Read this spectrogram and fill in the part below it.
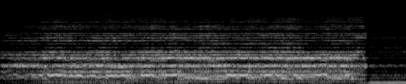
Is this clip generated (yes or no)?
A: yes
